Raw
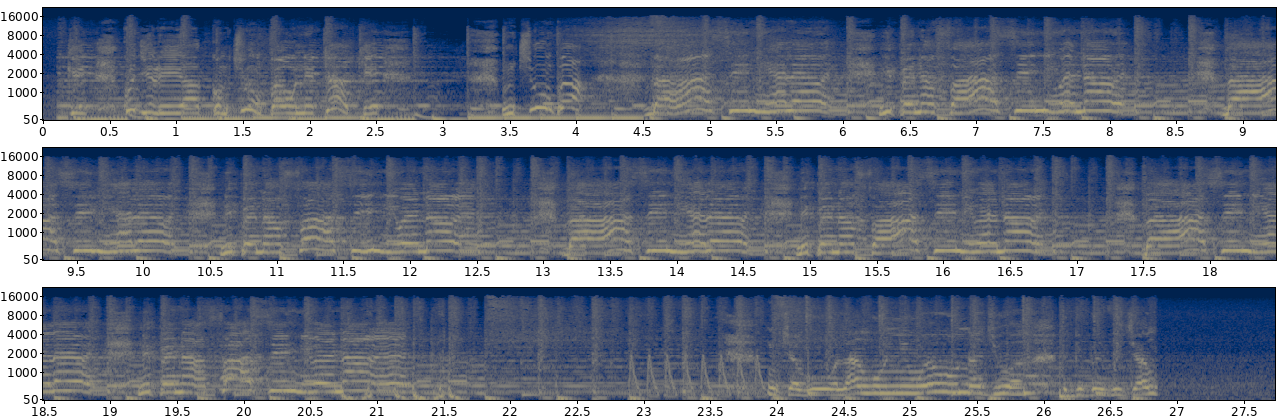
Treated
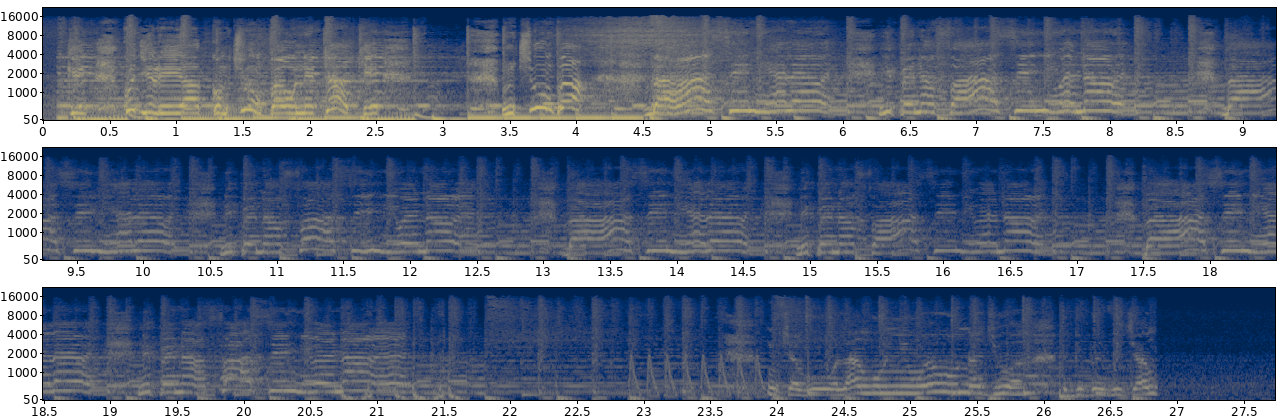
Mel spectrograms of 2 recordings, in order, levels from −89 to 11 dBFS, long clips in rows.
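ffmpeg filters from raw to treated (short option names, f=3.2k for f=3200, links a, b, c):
-af "volume=18dB,afade=t=out:st=4.66:d=0.8:silence=0.398107,afade=t=out:st=8.72:d=0.52:silence=0.237137,afade=t=out:st=15.19:d=0.95:silence=0.446684,afade=t=in:st=16.14:d=0.83:silence=0.375837"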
